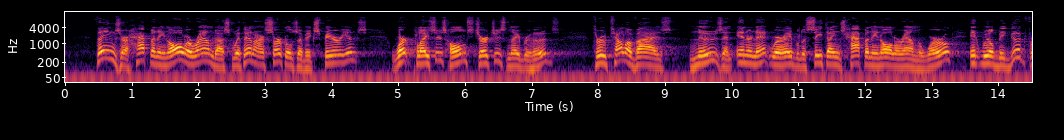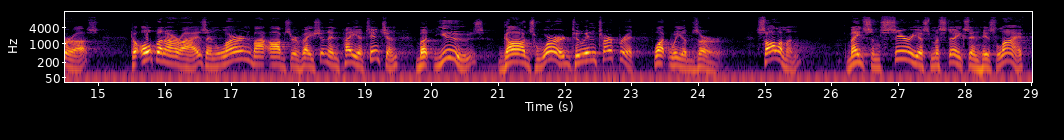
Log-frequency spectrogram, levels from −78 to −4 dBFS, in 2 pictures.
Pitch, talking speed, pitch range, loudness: 175 Hz, 130 wpm, 145-230 Hz, -20 LUFS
